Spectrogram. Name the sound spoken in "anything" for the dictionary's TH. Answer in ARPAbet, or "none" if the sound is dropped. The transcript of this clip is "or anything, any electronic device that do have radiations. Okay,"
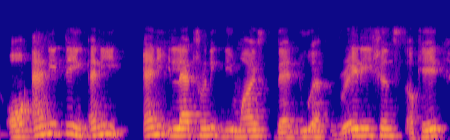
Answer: T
